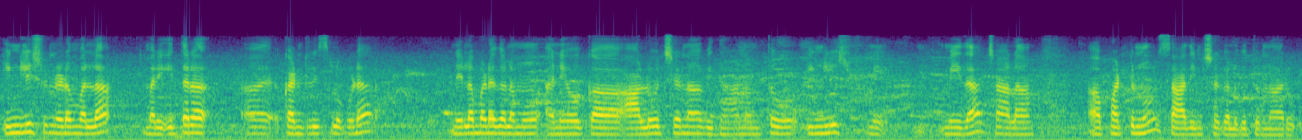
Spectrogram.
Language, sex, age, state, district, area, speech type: Telugu, female, 18-30, Andhra Pradesh, Kurnool, rural, spontaneous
